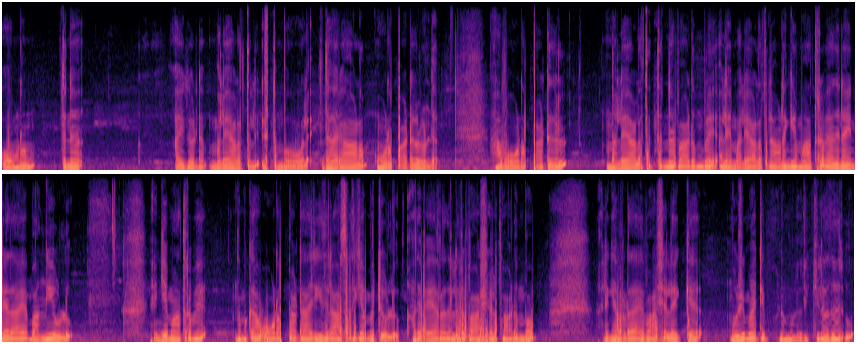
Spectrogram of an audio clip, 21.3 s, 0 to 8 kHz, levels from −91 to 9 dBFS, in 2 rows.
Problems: none marked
